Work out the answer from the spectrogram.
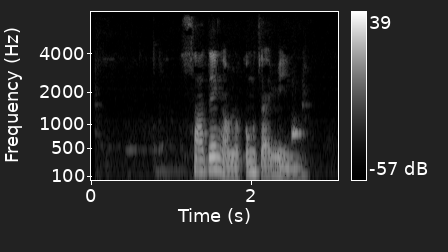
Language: Cantonese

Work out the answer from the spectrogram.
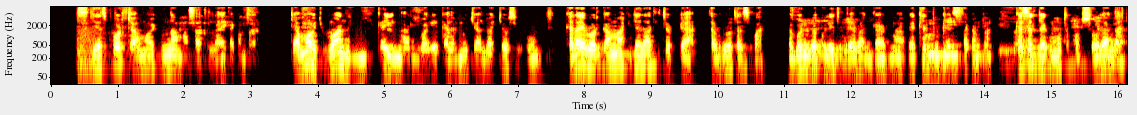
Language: Amharic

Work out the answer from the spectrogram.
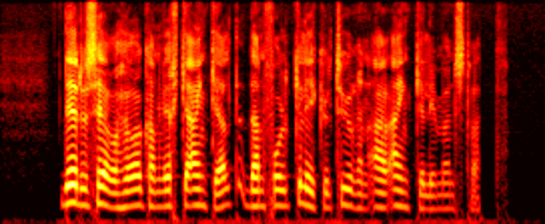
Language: Norwegian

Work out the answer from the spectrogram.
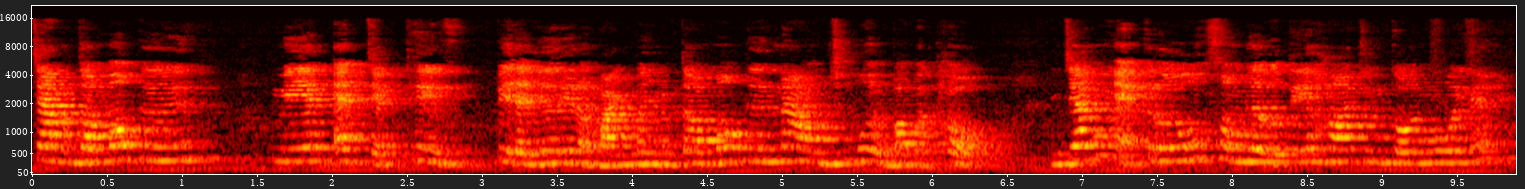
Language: Vietnamese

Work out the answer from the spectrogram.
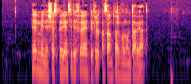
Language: Maltese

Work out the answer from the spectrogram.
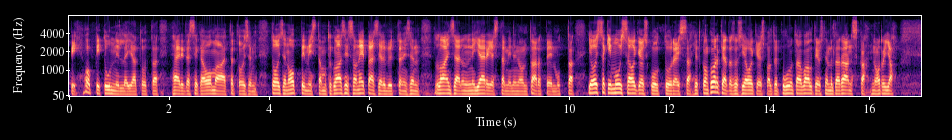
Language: Finnish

